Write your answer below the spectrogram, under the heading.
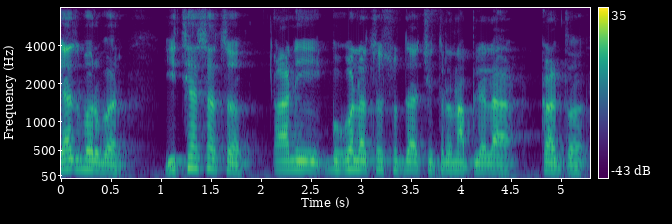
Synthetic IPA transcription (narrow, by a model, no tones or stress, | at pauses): jat͡sbəɾobəɾ | it̪ʰijasat͡sə | aɽ̃ibʱuɡolat͡səsud̪ʱːat͡ɕit̪ɾənapljala | kəɭt̪ə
